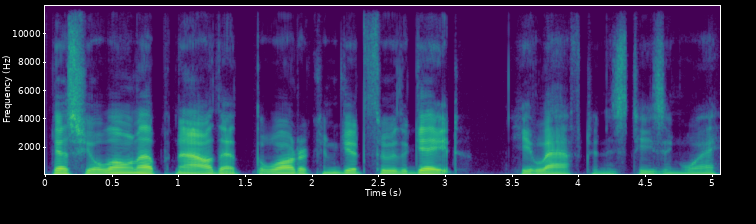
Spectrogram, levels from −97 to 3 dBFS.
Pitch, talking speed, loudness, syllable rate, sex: 105 Hz, 235 wpm, -20 LUFS, 5.0 syllables/s, male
